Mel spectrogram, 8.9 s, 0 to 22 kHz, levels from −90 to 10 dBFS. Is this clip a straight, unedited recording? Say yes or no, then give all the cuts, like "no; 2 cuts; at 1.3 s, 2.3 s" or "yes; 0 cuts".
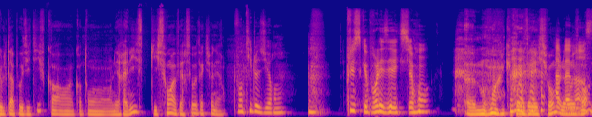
no; 1 cut; at 3.4 s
